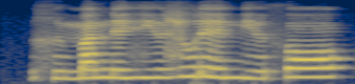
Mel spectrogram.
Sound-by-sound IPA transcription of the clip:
xʉ˨ma˧ne˧vʲʉː˧ zu˦ɾeː˧ mʲʉː˨θɔː˦

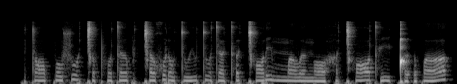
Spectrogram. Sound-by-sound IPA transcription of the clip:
tɔːposʷʌːǀə pʰotəːpə ǀœχʷʌ ɾotʷiː tʷʌːtœtʼə ǀʰɔɾiː mːʌːβəːŋɔː hʌǀʰɔː tʼiːǃə ʔəpʌː

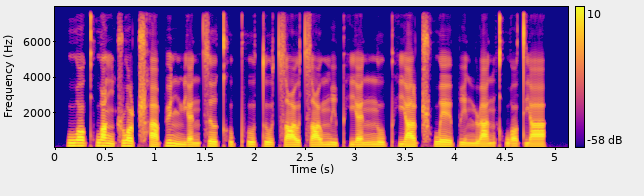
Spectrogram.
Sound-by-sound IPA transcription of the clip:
wɔ˥kʰwɑ˥˧ŋʈ͡ʂwɔ˥˩ ʈ͡ʂʰä˨˩py˥˩n mjɛ˨˩nt͡sɹ̩˥kʰu˨ pʰu˧˥t̪u˨˩t͡sɑ˧˥ʊ̯ t͡sɑ˧˥ʊ̯mi˨˩ pʰjɛ˧˥nn̪u˧˥pʰjä˥ ʈ͡ʂʰwe˥˩ɪ̯ pi˨˩nɻa˧˥n kʰwɔ˨˩ t̪jä˥

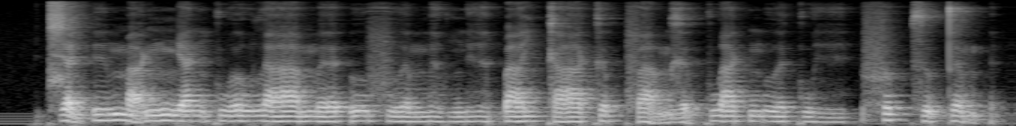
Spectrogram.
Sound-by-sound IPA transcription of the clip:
t͡ɕa̰˧˨jʔɨ˨˦ ma̰˧˥ŋɲa˧ŋ kwo˧wlaː˧məː˨˦ʔu˧ fu˧˩ə̯mə̤˨˩wnɨ̤˨˩ə̯ɓa˨˦j kaː˨˦kə˦˥p̚fa̰ː˧˨mɣə̰˧˨w kwa˦˥k̚mu˧ə̯kwɨ̤˨˩ | fə˦˥p̚sṵ˧˨ t̪ə̰˧˨mʔ

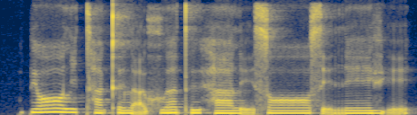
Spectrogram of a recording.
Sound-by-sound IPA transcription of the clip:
pʲɔːlitʰa kʼɘla̰ xʷɐ tʼɨhalḛ sɔːsḛreːvʲḛ

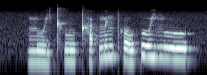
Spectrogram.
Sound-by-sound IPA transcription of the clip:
muː˨˩jkʰuː˨ kʰɐ˨˥k̚mɪ˥ŋpʰo˨˥w puː˥jŋuː˥

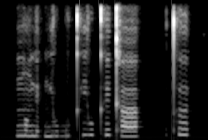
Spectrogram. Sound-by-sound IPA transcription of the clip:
ŋɔ̃˧ŋe˨t̚ ŋju˧bu˧kʰju˥˧ kʰe˥˧kʰã˧ | t̪ʰə˦t̚

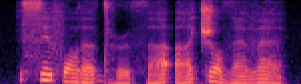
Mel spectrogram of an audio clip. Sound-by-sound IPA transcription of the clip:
sɪ˥ fɔ˧ɾɐ˩˥ dʱə˞˩θa˩˥ʔa˩˥ t͡ʃɔ˥˩ðæ˧βæ˥˩

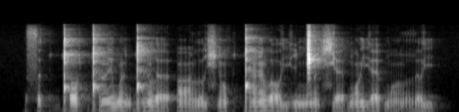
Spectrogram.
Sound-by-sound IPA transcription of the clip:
sə˧˩˧kǃʼɔ˦˨ǃʼə̃˦˥ɪ̯ wə̃˦˨ɡ͡ǃə̃˦˥lɜ˧˩˧ʔɑ̃˦˨ lʊ˦˨ɕɔ̃˦˥k ǃæ̃˦˥lɔ˦˨ ji˦˨ŋ͡ǁə̃˦˨ ɕɛ˧˩˧bɔ̃˦˥ jɛ˦˥bɔ̃˧˩˧rə˦˥j

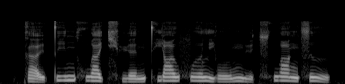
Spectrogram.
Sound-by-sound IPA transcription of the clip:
ka̰˨˩ɪ̯t̪i˥n xwä˥˩t͡ɕʰɥɛ˧˥n t̪ʰjɑ˥ʊ̯fɤ˥ ljo˧˥ʊ̯ my̰˨˩t͡sʰwɑ˥˧ŋsɹ̩˥˩

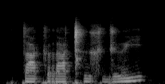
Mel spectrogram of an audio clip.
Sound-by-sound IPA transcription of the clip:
takraǀʰɨx dɨj

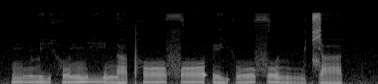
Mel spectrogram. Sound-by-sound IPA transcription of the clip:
mu˧li˧˩ho˧˥nmiː˥˨ na˩˧pʰɔː˧ fɔː˧˥ʔe˩jʔoː˧˥ fo˥˨luː˩˧t͡ɕaː˧t̚

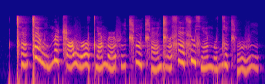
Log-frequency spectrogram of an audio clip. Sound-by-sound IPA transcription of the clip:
ǀʰɛ̃˨˩˦ǀɛ̃˥˧wi˩mœ˥˧ ʈ͡ʂɔ˨˩˦vo˩˧˩tʲã˨˩˦ mə˞˨˩˦fi˨˦t͡ɕʰũ˥˧t͡ɕʰɛ̃˨˩˦ d͡ʑɤ˨˩˦sɛ̃˥˧su˥˧ sʲɛ̃˨˦mu˨˩˦ dʲɛ̃˥˧t͡ɕʰu˩˧˩vi˥˧

